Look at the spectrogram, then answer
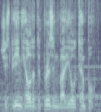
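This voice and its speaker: A man voicing a grave villager who speaks in a low-key way. His voice is lowish and quiet. Loud music runs behind him in a game cutscene. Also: fast talker, natural voice. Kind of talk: video game cutscene acting.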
